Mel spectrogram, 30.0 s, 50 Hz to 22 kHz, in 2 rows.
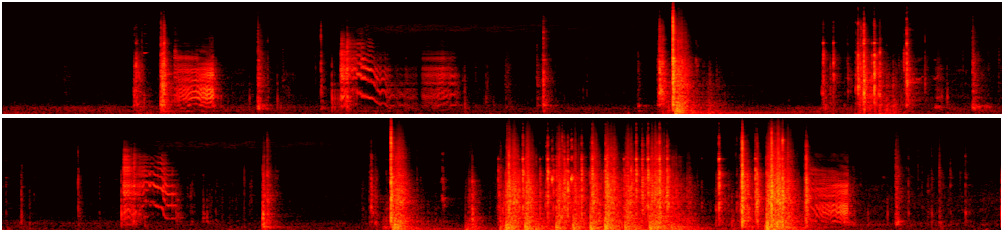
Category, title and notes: Sound effects > Objects / House appliances
Creaking glass door opening and closing, Door being rattled aggressively. Recorded with a ZOOM H6 and a Sennheiser MKE 600 Shotgun Microphone. Go Create!!!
